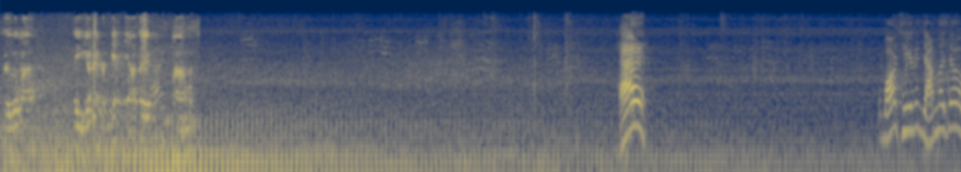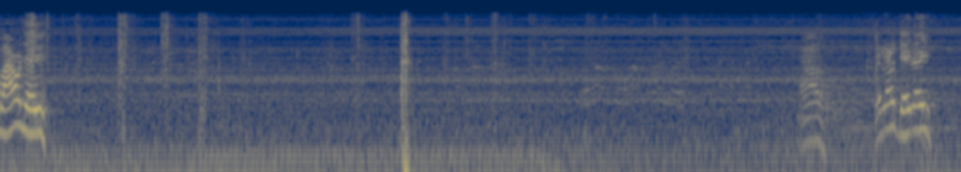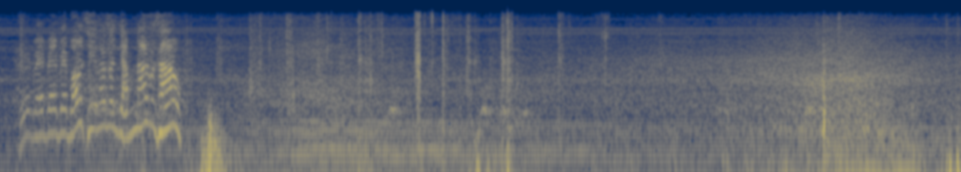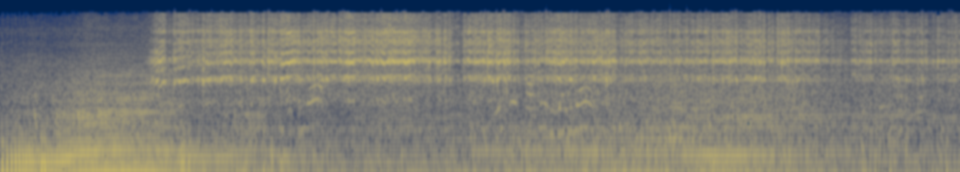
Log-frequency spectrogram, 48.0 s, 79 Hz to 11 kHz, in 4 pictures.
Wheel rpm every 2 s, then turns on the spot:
0, 0, 0, 0, 0, 0, 0, 0, 0, 0, 0, 0, 0, 0, 0, 0, 0, 0, 10, 140, 160, 170, 170, 170.
none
